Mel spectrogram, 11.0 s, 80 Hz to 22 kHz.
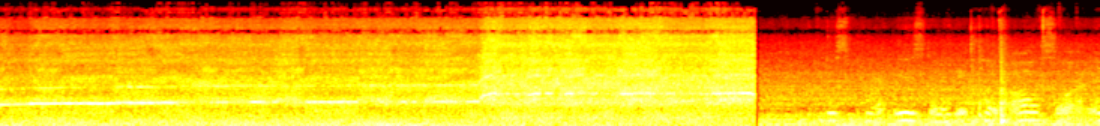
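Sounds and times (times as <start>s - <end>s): hair dryer running: 0.0s - 7.6s.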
